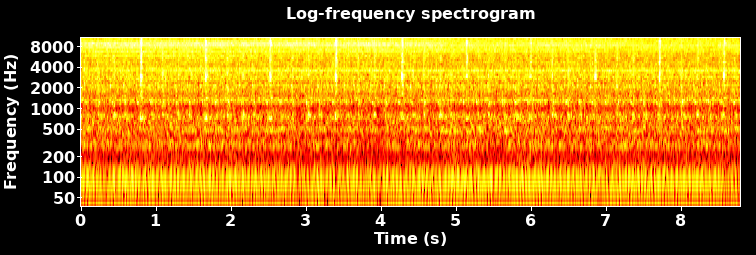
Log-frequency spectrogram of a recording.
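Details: G8 engine at idle: sharp, light ticks about once every second stand out over a steady idle; a clear top-end ticking noise.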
